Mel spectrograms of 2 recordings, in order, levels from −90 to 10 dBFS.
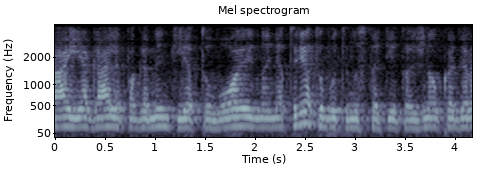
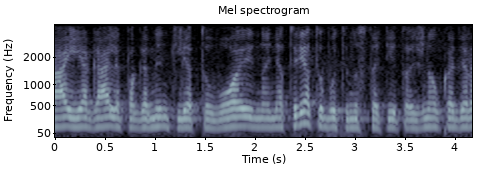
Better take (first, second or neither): second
